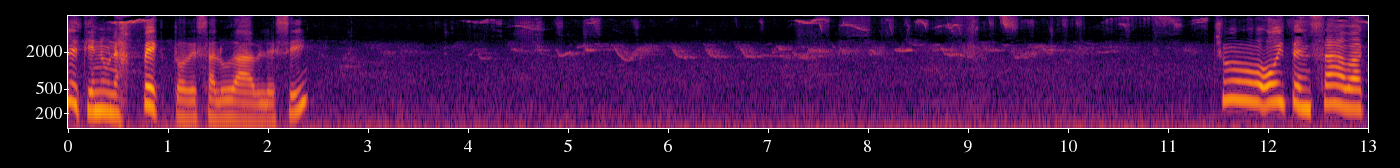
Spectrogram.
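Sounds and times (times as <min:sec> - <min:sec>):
small birds chirping: 0:00.0 - 0:13.0
steady low rumble: 0:01.9 - 0:13.0.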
